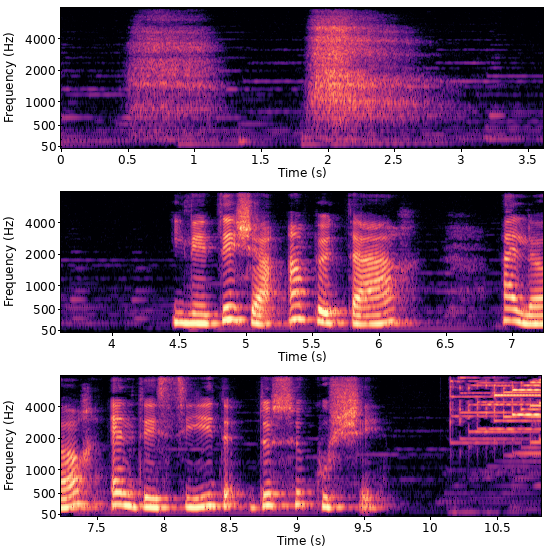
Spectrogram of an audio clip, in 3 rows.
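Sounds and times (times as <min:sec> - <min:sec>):
woman breathing deeply by an open bedroom window: 0:00.5 - 0:02.9
speech: 0:04.5 - 0:06.3, 0:06.9 - 0:09.7.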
